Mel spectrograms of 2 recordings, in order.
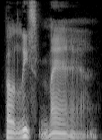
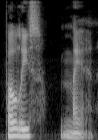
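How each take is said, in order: First: The word is bleated in a shaky, goat-like voice. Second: The word is split in two with a break. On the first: "She bleated it like a goat" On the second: "She broke the word in two"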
